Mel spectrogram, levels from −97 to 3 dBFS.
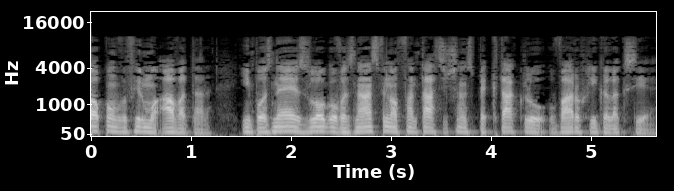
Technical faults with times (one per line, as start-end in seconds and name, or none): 0.00-5.66 Vorbis compression
4.00 pre-echo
